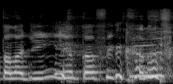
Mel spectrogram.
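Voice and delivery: high-pitched laughing mock yell. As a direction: squeal it like a panicking driver. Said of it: "Enquanto o Sainz tava gritando".

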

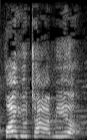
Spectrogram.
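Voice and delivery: high, loud indignant question; indignant demand. A narrator's reading. Tied-up husband questions his wife, indignant demand.

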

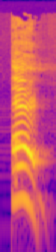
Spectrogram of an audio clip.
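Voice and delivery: sudden loud, high shouted boom; gunshot boom. Retold or imitated. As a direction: blast it out like a gun going off. Gunshot in anger metaphor.

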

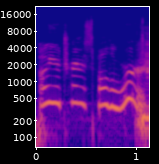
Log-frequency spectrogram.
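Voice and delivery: put-on high cooing at a small child; finding it endearing. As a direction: melt at a kid's cute effort. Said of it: "which is also equally endearing".

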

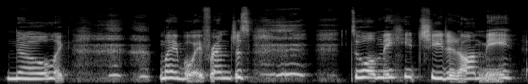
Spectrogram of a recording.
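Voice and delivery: high-pitched mock sobbing, broken by gasps; imitated bawling. Crying cashier explaining to a customer about her boyfriend, mock bawling. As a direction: act out crying too hard to get the sentence out. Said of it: "bawling my eyes out and I couldn't even get a sentence out".

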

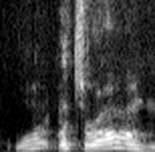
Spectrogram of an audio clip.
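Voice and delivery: high-pitched baffled question; retold bewilderment. Retold baffled reply to angry wife.

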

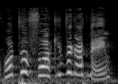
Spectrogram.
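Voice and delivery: high, loud indignant mock yell; Amira yelling. Friend scolding over a forgotten name, imitated high yell. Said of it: "Amira's probably yelling at me like".

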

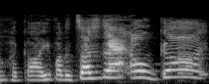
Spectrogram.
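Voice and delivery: high, loud breathless "oh my God"; panicked excitement. Retold or imitated. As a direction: squeal with nervous thrill.

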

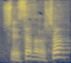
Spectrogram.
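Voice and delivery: ordinary talk, nothing marked

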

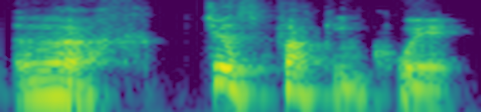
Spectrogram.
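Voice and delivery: ordinary delivery

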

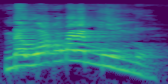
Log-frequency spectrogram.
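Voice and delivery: cocky vow to conquer the world; bold vow. Pretend. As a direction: announce it like you own the day. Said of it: "para que tú digas".

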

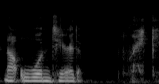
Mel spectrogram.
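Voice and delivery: real whispered defiance; defiant whisper. Real, not acted. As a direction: hiss the vow under your breath. Defiant vow not to cry.

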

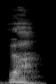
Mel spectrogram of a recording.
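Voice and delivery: one-syllable grunt of displeasure; barely bother to answer, just grunt; grunted yeah. Retold or imitated. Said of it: "You get a grunt".

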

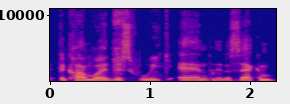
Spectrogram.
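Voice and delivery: ordinary talk

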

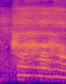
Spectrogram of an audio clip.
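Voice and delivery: small, soft, high "ha, ha, ha"; demure fake laugh. Shown as a demonstration. Imitating the polite laugh put on for a new acquaintance, demure. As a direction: titter politely, holding the real laugh back. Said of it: "hindi ako ganun tumawa eh".

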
